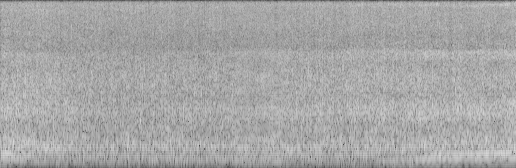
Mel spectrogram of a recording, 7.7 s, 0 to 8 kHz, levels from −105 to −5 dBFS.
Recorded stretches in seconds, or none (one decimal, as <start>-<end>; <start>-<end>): 0.0-3.5; 4.3-7.7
